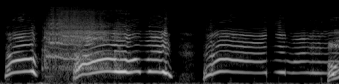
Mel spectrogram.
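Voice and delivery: very high, slow, tearful screams; high sobbing shrieks of panic; crying for help. Acted. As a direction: wail in terror with a sob. Twilight screams, thing in hand.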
